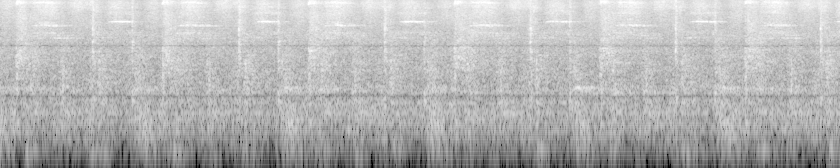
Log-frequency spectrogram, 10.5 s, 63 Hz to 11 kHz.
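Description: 600 HP Snow pipeline compressor gas engine running, its valve gear clicking and clanking in a steady repeating rhythm over a deep mechanical rumble.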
